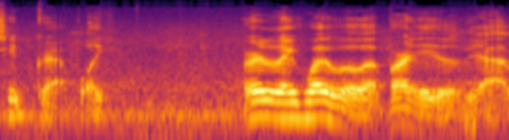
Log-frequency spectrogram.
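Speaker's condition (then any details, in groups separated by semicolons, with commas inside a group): Friedreich ataxia, severe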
